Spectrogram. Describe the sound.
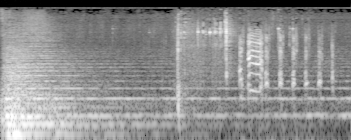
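A chicken clucks: a loud opening squawk, then a run of short, choppy clucks in an uneven rhythm, with no voices.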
